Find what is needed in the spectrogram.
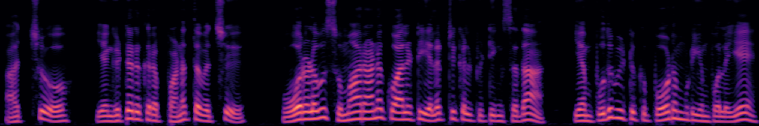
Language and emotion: Tamil, sad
